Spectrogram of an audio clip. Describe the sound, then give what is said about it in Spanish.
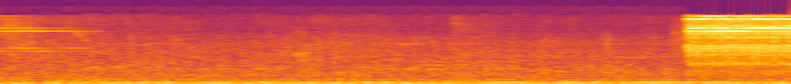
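A steady low hum fills the background, then a telephone abruptly starts ringing near the end, a bright, loud, buzzing ring that cuts in sharply. No one speaks. “No contestes ahora.”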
